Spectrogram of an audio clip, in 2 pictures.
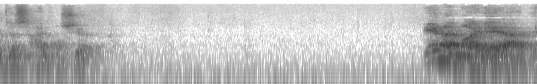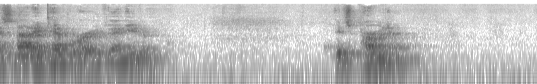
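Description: An elderly man speaks calmly and clearly, with a slight echo in a quiet room.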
